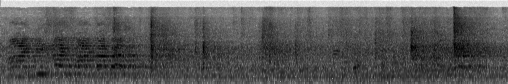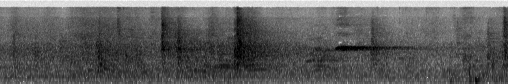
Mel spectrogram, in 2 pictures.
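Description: Ice hockey play in a rink: scattered sharp clacks and thuds of sticks, puck and boards, with voices calling in the large, reverberant arena.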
